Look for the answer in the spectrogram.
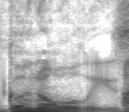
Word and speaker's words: cannoli: Because he pronounces it like a true New York Italian, because that C becomes a G. – Right. – He pretty much says like, "Oh, they made the best cannolis."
